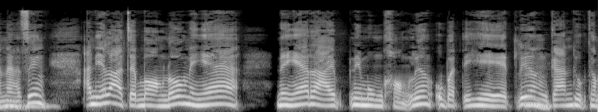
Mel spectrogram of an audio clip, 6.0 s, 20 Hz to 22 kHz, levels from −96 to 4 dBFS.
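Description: No technical faults are audible.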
